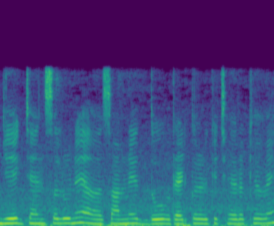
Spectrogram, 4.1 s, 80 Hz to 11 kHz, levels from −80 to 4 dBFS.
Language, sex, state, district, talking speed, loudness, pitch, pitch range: Hindi, female, Bihar, Patna, 220 wpm, -15 LUFS, 220 Hz, 210-230 Hz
